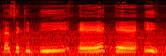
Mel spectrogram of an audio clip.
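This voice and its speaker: A woman teacher, slowly sounding out letters and short words in a phonics lesson for children. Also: on the high side, steady tone. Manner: slow, sounding out letters one by one. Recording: noisy home recording.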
